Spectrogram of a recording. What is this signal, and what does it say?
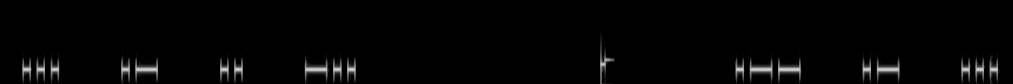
Morse code, heard as a keyed tone, about 17 wpm, spaced as for 10 wpm, 700 Hz. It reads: SAID WAS
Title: 3x Character Spacing - Top 100 Words - 17wpm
